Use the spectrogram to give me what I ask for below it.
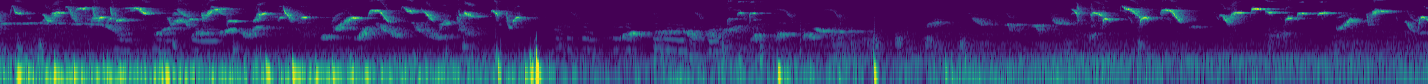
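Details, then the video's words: A Black-throated Canary sings a fast, chattering run of high twittering notes and trills, pauses briefly mid-clip, then resumes just as busily. "SUARA BURUNG BLACKTHROAT GACOR jernih"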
